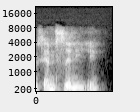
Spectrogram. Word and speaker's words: Samson: 그러니까 영어식 이름은 샘슨이지. 그러니까 삼손 말 그대로 SAMSON이겠지. 그 삼손이라고 해석을 한 거고 샘슨으로 발음되지? 자화상이에요.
